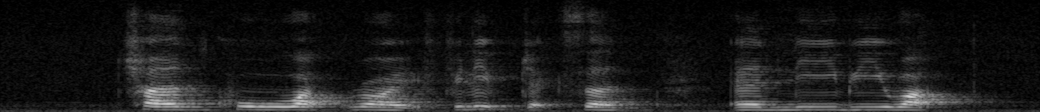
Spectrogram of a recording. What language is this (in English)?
English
